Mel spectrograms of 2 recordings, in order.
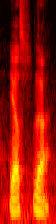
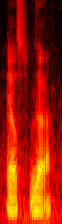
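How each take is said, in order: The two takes are said the same way.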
